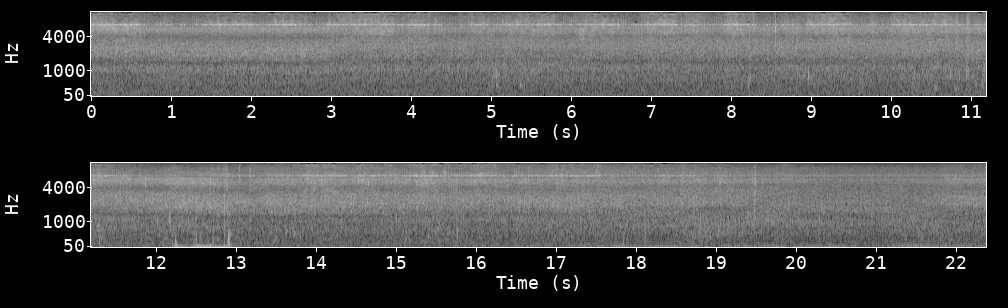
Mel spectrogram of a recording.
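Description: Steady splashing hiss of pond fountain aerators spraying water, with a couple of knocks about halfway through.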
